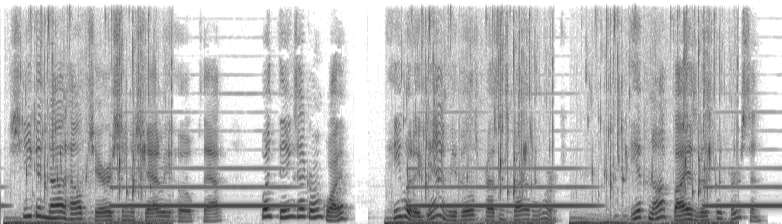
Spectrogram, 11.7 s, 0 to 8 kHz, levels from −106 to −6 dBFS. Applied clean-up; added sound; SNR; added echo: none; Wind instrument, woodwind instrument + Water / Liquid; 3 dB; none.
